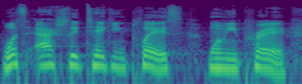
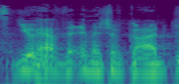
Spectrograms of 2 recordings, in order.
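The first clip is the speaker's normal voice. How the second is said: deep, rasping put-on voice; 7 semitones lower than usual. Speaker demonstrates how a phrase might be said in a sermon, in a deeper, raspier voice. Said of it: "a deeper, raspier voice".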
